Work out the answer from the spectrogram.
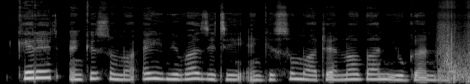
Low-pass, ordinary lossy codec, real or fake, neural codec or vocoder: none; none; real; none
